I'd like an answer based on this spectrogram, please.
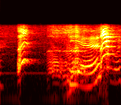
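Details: Boston Terrier at home, unhappy and wanting attention, gives a short sharp yelp, then a wavering whine that rises and falls in pitch and ends on a higher squeal.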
